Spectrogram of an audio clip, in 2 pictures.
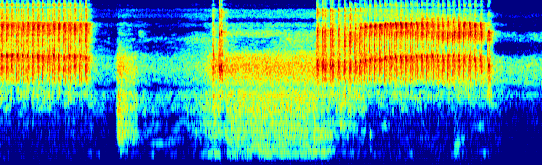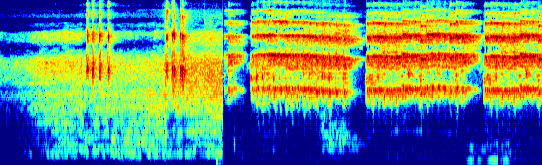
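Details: Woodpecker rattling: fast, harsh pulsed bursts several seconds apart, ending in a quick run of loud, grating rattles one after another, over a faint steady hiss.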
